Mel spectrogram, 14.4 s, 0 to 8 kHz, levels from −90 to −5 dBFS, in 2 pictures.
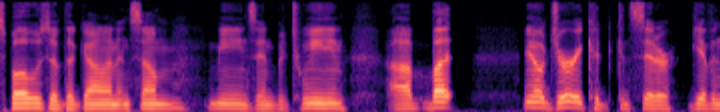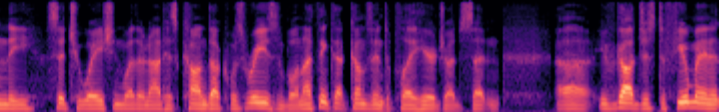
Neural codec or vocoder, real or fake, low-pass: codec, 16 kHz in and 24 kHz out, 0.4 kbps, LongCat-Audio-Codec, two codebook decoder; fake; 7.2 kHz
